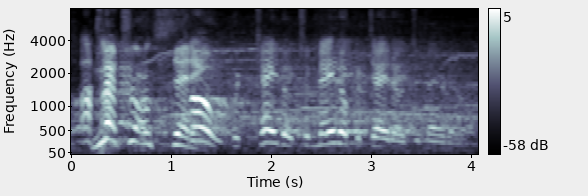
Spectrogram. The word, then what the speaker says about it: Metro City: this is a day you and matrocity shall not soon forget it's pronounced metro city oh potato tomato potato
